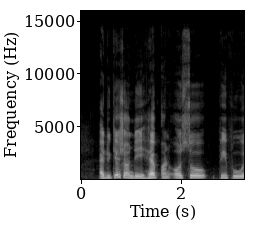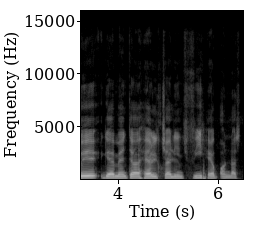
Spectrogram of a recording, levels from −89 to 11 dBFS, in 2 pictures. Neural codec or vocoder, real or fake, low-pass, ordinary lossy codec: none; real; 14.4 kHz; none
